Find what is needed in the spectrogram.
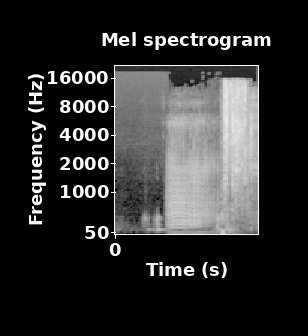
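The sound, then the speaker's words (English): A loud, wet fart rips out after a brief quiet moment, buzzing and sputtering for over a second before ending in a splattery burst. “That's a shart right there.”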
